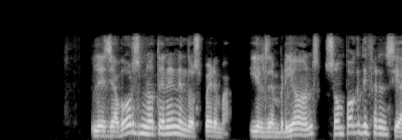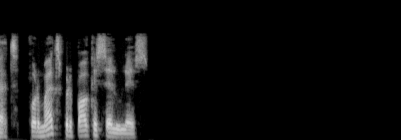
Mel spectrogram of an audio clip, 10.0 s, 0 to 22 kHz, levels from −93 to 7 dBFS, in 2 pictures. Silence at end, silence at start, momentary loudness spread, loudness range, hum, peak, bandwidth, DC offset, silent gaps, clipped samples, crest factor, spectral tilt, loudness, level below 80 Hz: 3.2 s; 1.15 s; 8 LU; 9 LU; none; -2 dBFS; 8.4 kHz; under 0.1%; none; under 0.1%; 16 dB; -4 dB/octave; -15 LUFS; -58 dBFS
